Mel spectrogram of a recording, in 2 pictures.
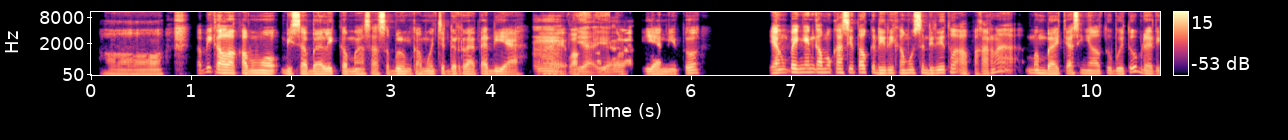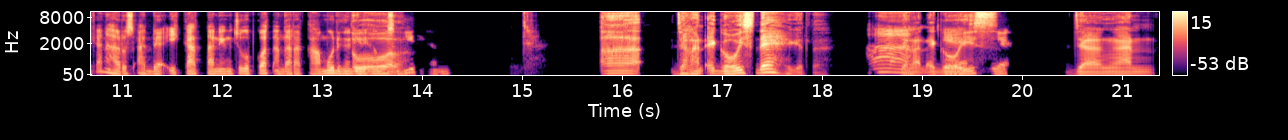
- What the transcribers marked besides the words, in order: other background noise
- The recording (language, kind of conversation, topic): Indonesian, podcast, Pernahkah kamu mengabaikan sinyal dari tubuhmu lalu menyesal?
